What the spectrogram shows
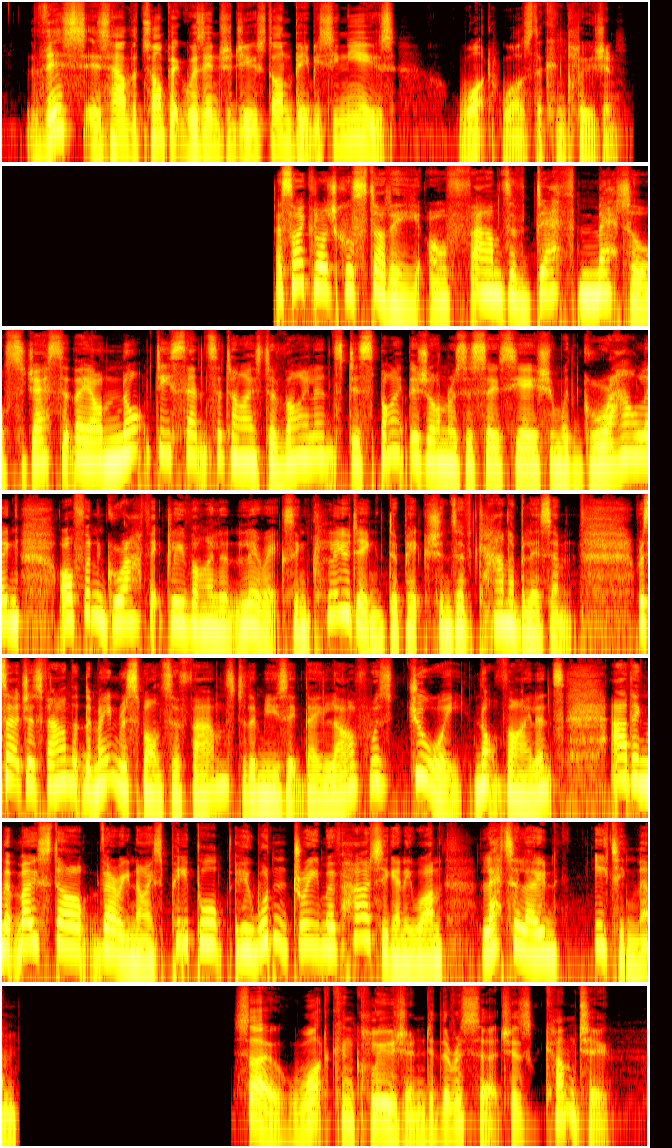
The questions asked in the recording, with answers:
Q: What was the conclusion?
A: Well, they found that the response to the music was joy, not anger or violence.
